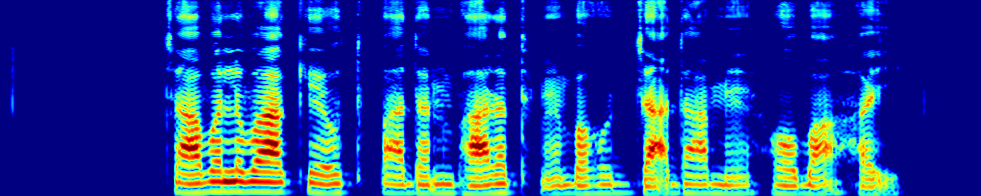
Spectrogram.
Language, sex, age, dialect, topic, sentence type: Magahi, male, 18-24, Western, agriculture, statement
